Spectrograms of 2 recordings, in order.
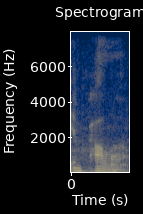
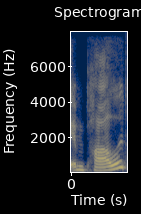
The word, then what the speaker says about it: Impala: you put the emphasis on the Impala. P. In the Impala. Get in the Impala. Like from Boston.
